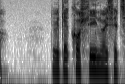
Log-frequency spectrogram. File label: "colli", Welsh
